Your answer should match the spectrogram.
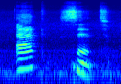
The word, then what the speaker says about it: accent: lesson seven of phonics listen to this word accent how many syllables are there accent accent correct there are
